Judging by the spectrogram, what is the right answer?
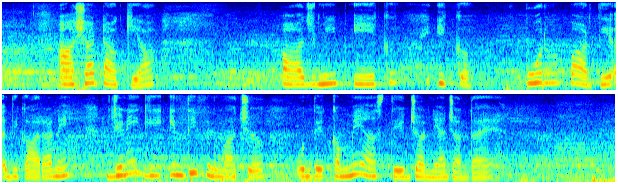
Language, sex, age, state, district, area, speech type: Dogri, female, 18-30, Jammu and Kashmir, Kathua, rural, read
